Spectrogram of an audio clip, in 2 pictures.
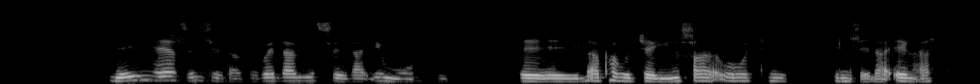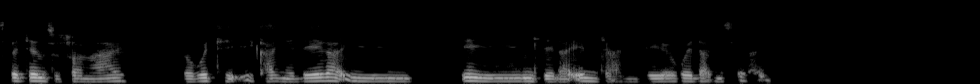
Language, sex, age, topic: North Ndebele, female, 50+, health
